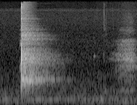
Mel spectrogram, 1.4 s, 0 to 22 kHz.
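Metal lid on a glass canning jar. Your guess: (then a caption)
Sealed. A metal lid on a glass jar of pressure-canned chicken, cooling on a towel on the countertop, pulls down and seals with a single sharp ping. The bright, high metallic ping centers near 1 kHz and dies away quickly, signaling a good seal.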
